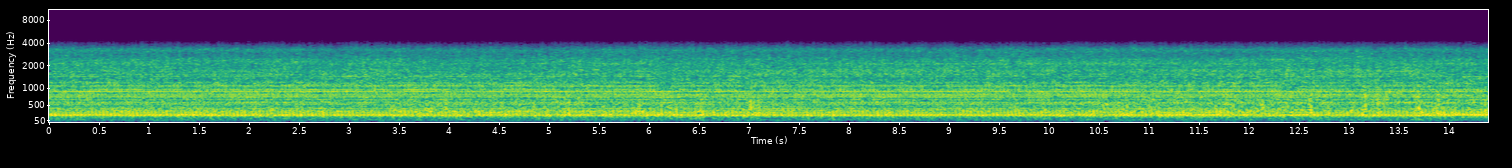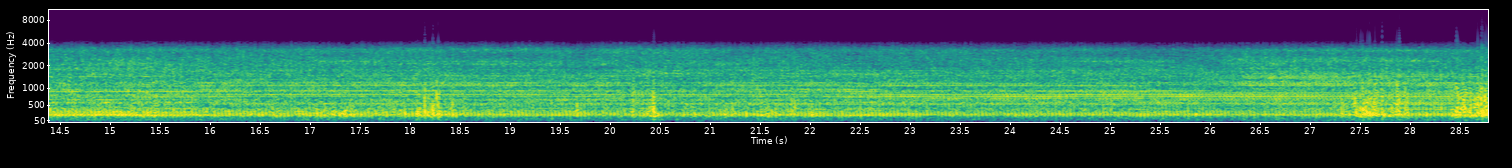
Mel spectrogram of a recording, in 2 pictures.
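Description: Engine of a 1991 John Deere LX176 lawn tractor running steadily as the tractor plows snow with its front blade. A few clicks and a short rise in level come near the end.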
